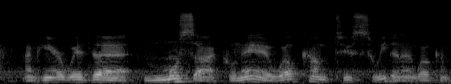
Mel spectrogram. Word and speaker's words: Koné: It's Moussa Koné because my last name isn't American. My last name is French, so there's an accent on top of the E, so it's Koné. It's pronounced Koné.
